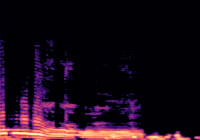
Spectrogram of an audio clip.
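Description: A man's long, drawn-out excited yell that rises and then falls in pitch, lasting about a second and a half, followed by a few brief spoken sounds.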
